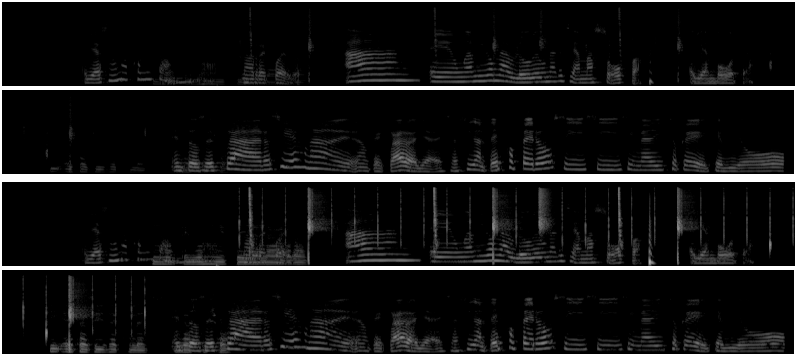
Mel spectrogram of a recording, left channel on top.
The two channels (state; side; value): quieter; left; 7.5 dB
